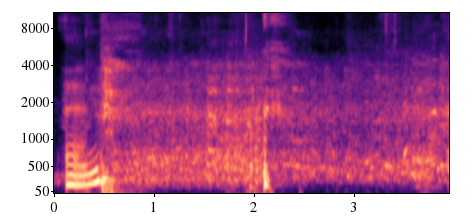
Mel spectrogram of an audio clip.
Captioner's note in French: rires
